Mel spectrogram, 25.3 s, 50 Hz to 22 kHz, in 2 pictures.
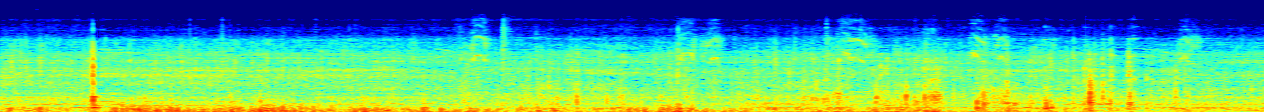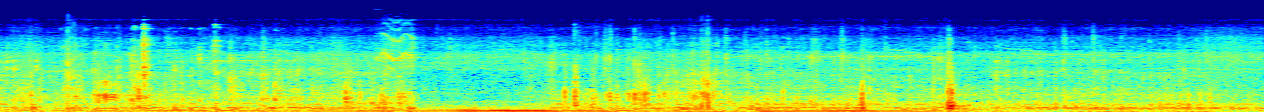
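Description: Electric motor and drivetrain of a Traxxas TRX-4 RC crawler running, heard from a camera mounted on the truck, with scattered knocks and clicks as it climbs over wood scraps and rubble. The hum grows louder and steadier for several seconds past the middle.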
